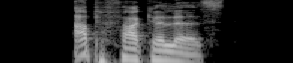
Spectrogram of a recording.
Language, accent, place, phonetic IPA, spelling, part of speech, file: German, Germany, Berlin, [ˈapˌfakələst], abfackelest, verb, De-abfackelest.ogg
- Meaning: second-person singular dependent subjunctive I of abfackeln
